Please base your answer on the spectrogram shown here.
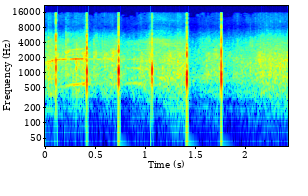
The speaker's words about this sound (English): By the way, can we just give a clap of thanks for Jacob Wood, our guest worship leader today?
